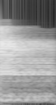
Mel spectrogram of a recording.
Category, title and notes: Instrument samples > Percussion
important notification: I like it. It's a sweet bell. Remind me to use it. Unrealistic bass shortlengthed bellride as a component subsample of other samples. ride bell bassbell ridebell bellride cup metal-cup bellcup crashcup cupride ping cymbal cymbell Zildjian Sabian Meinl Paiste Istanbul-Agop Istanbul click-crash
Paiste, Zildjian, Sabian, Istanbul, bell, ride, Meinl, ridebell, metal-cup, cupride, ping, cymbal, crashcup, bellride, click-crash, Istanbul-Agop, bellcup, cymbell, bassbell, cup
